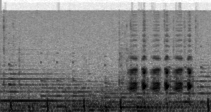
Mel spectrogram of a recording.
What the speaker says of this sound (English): we've got a little frog, and the frog likes to make noise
